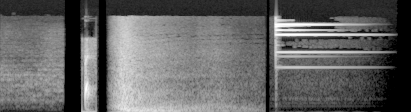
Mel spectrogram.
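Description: Edited outro sound effects: a short pop just under a second in, then a loud whoosh with a deep low end that fades over about a second and a half, then a bright chime ding that rings out for about a second.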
